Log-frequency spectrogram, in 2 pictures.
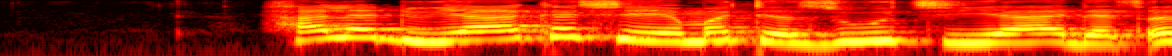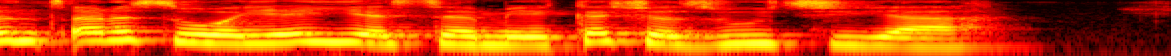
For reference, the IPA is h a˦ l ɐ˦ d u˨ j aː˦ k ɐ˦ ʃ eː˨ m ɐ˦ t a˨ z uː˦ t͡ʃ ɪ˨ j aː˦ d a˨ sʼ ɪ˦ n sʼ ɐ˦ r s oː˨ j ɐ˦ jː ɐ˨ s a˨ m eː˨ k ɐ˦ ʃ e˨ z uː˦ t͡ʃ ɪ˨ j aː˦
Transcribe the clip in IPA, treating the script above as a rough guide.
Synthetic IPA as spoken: h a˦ l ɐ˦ d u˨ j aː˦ k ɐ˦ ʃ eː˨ m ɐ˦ t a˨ z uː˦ t͡ʃ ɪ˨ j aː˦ d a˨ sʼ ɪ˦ n sʼ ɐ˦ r s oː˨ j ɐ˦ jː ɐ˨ s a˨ m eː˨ k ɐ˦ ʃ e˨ z uː˦ t͡ʃ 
